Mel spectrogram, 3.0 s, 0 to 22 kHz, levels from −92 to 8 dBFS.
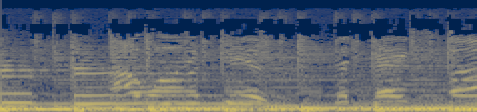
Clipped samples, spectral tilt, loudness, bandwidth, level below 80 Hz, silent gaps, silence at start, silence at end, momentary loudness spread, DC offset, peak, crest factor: under 0.1%; -7.5 dB/octave; -15 LUFS; 13.5 kHz; -26 dBFS; none; 0 s; 0 s; 3 LU; under 0.1%; 0 dBFS; 12 dB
